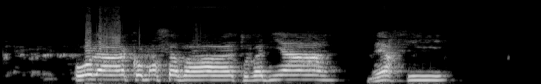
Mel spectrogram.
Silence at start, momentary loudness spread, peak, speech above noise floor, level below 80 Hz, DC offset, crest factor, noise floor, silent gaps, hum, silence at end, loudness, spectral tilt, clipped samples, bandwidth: 0.2 s; 10 LU; 0 dBFS; 25 dB; -56 dBFS; under 0.1%; 12 dB; -37 dBFS; 3.54-3.66 s; none; 0.95 s; -12 LUFS; -8 dB/octave; under 0.1%; 7.8 kHz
